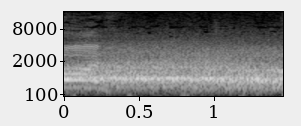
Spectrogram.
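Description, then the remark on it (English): A large Collingwood crowd at the MCG, during a match against Brisbane, produces a steady, dense roar of mixed voices and shouts, loud and continuous throughout with no pauses. “Now Eric Hipwood, as the Collingwood crowd starts to rumble around the MCG.”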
